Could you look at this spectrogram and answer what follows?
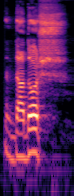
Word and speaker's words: দ্বাদশ: শুদ্ধভাবে উচ্চারণ করতে পারবো প্রথম শব্দে দ এ ব ফালা ছিল প্রথমে থাকার কারণে সেখানে ব ফালার কোন প্রভাব ছিল না সেখানে দ্বাদশ উচ্চারিত হয়েছে দ্বিতীয় বর্ণটি এখানে দ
